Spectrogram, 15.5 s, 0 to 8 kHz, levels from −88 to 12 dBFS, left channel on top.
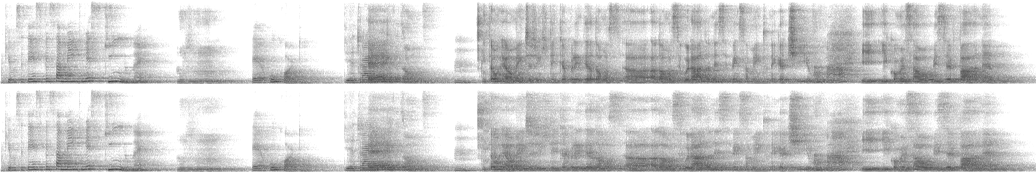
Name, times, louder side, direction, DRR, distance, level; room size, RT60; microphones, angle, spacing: voice 1, 0.0-2.2 3.8-4.6 5.2-6.3 6.8-7.0 12.2-12.7, equal, ahead, 1 dB, 0.7 m, -26 dB
voice 2, 2.6-3.3 5.5-6.3 7.2-14.9, left 1 dB, 45° left, 1 dB, 2.0 m, -25 dB
20.0 x 6.8 x 5.1 m, 1.4 s
head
